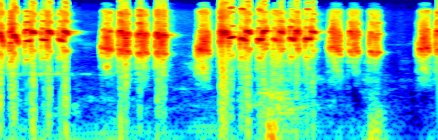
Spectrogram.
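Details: Crested jay (sogon) giving a fighter-style call meant to provoke other sogon and raise their drive. Rapid, sharp, high chattering notes in clusters of four to eight, separated by brief gaps, with faint low thumps.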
